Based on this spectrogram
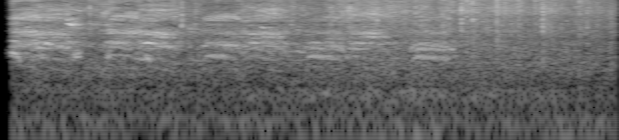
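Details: Thousands of pigeons take off in the UK in a steady, rushing rumble of many beating wings, with some thin, scattered chirps from other birds above it.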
